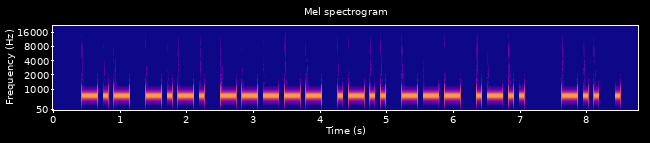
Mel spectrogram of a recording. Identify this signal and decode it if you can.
Morse code, heard as a keyed tone, about 15 wpm, 700 Hz. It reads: KC0LOL DE
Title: USA Callsign DE Callsign 15wpm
